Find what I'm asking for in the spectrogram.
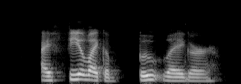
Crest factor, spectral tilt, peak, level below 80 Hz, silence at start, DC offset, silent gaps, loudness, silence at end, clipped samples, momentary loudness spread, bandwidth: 18 dB; -7.5 dB/octave; -2 dBFS; -64 dBFS; 0.4 s; under 0.1%; none; -19 LUFS; 0.25 s; under 0.1%; 11 LU; 5.8 kHz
